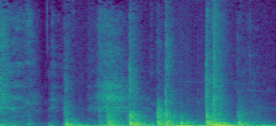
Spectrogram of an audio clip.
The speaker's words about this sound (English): Yeah. That was our footsteps.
